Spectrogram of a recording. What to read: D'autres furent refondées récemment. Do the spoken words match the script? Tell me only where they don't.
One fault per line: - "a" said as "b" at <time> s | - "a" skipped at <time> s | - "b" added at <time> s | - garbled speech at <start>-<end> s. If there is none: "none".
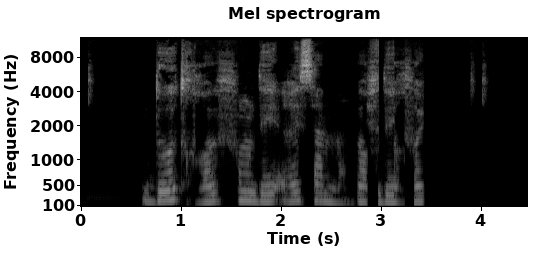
- "furent" skipped at 1.1 s
- garbled speech at 2.8-3.4 s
